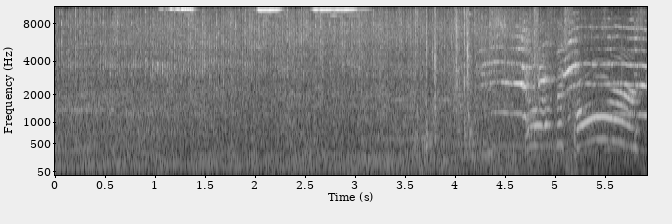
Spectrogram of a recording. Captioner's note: brakes squeal, car door opens; ellie squealing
